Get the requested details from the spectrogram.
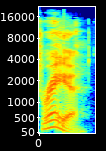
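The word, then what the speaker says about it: Rhea: and Better Call Saul and I called her Ria Seahhorn. And I got an email from somebody who said it's pronounced Rehea.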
